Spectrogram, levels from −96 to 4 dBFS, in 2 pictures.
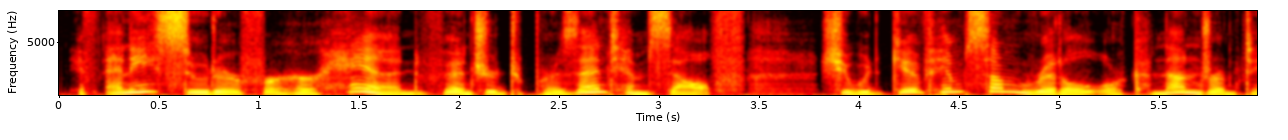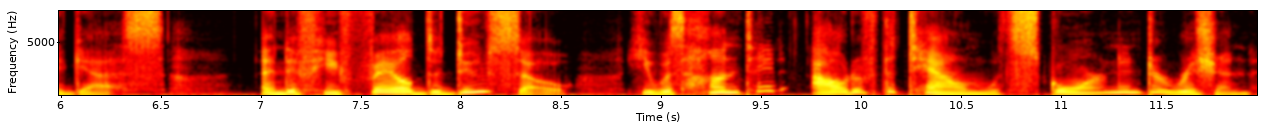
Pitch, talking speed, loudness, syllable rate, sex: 230 Hz, 190 wpm, -18 LUFS, 4.8 syllables/s, female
